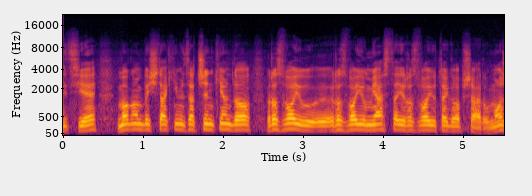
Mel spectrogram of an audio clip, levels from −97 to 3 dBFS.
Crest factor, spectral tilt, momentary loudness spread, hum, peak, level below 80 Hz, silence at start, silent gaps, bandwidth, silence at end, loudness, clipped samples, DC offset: 16 dB; -5.5 dB/octave; 5 LU; none; 0 dBFS; -64 dBFS; 0 s; none; 10.5 kHz; 0 s; -16 LUFS; under 0.1%; under 0.1%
